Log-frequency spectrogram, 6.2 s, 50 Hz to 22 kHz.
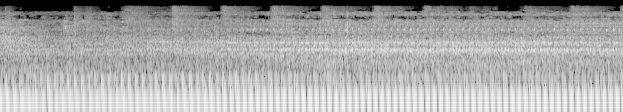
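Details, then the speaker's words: CF Moto Papio XO-1 mini bike, about one week of use, idling cold at standstill: steady, even thumping with a low, smooth exhaust and no knocks, normal. Owner says odd, annoying engine noises appear once the engine gets hot while riding. "ketika idle atau misalnya lagi posisi diam lagi dingin seperti ini Ini motor e biasa normal gitu"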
